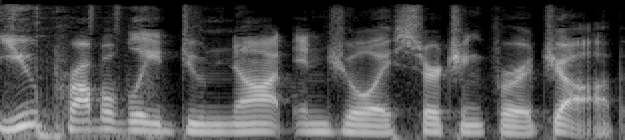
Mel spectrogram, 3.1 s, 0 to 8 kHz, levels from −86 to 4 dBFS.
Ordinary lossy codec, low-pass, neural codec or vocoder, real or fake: MP3, 48 kbps; 7.2 kHz; none; real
